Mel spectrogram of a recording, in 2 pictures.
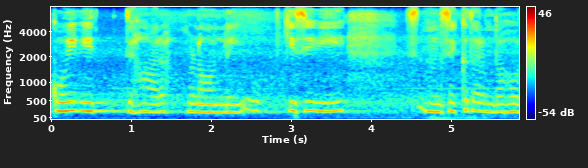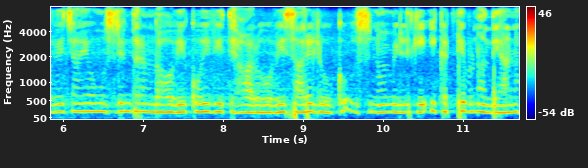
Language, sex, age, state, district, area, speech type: Punjabi, female, 18-30, Punjab, Bathinda, rural, spontaneous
